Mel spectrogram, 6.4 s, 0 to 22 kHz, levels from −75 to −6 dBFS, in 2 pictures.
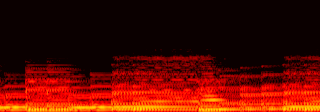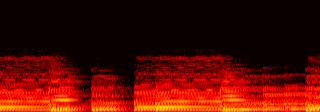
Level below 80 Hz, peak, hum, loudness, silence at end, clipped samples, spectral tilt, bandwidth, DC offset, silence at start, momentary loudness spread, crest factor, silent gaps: -44 dBFS; -20 dBFS; none; -33 LUFS; 0 s; under 0.1%; -11 dB/octave; 4.6 kHz; under 0.1%; 0 s; 6 LU; 12 dB; none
